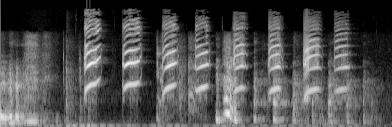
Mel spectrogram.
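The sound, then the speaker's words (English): A voice imitates a bat, sounding more like a dolphin, making a rapid series of about eight high, piercing squeaks in quick rhythmic bursts, loud, after a brief breathy lead-in. “That was slightly more hockey dolphin, but I'll take it.”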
